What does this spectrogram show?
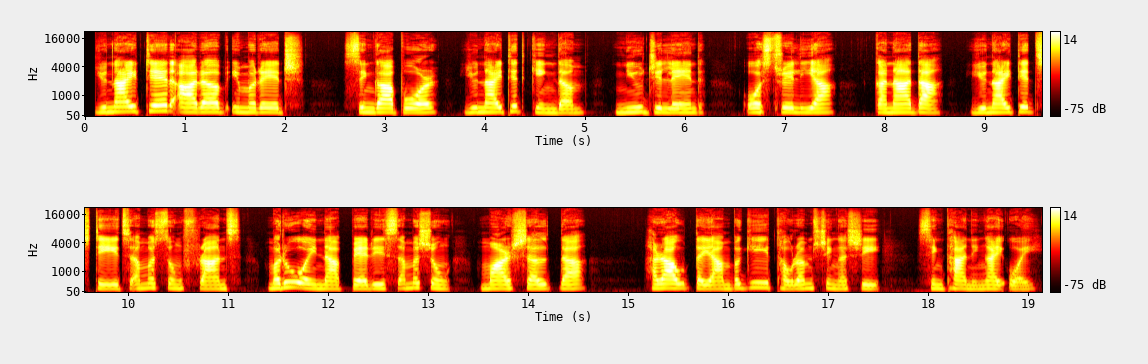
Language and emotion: Manipuri, neutral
